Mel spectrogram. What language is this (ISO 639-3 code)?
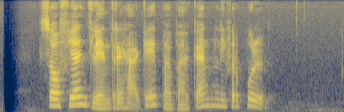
jav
